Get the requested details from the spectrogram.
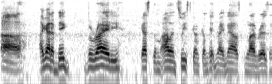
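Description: With a plain, everyday voice, a man speaks at a moderate pace and fairly low pitch, his intonation fairly even. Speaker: cannabis enthusiast. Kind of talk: casual chat. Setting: video call.

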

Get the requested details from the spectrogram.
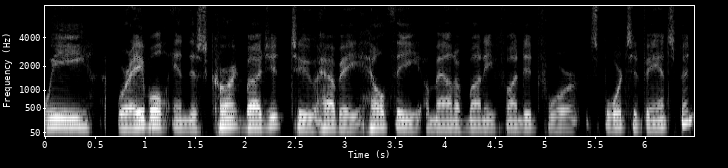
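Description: Against a quiet background, a man speaks in a normal speaking voice. His pace is fairly slow, his pitch medium and his intonation fairly even. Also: dry, close sound with no echo. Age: 60s. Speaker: city council member. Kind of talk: casual interview.

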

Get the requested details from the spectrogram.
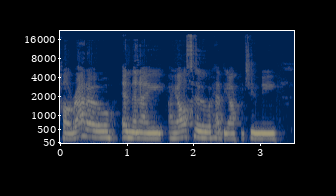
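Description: Speaking very fast, a woman keeps a monotone, flat intonation at a medium pitch. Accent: American. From western Pennsylvania, near Pittsburgh. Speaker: logistics executive. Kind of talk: interview. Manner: halting, repeats words.

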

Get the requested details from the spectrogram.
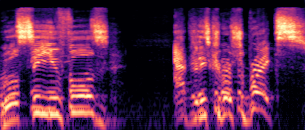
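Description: A man puts on a raspy character voice, pitched high and delivered at a fairly quick pace. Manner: spooky, theatrical.

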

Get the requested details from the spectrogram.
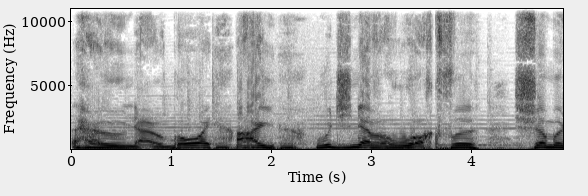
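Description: Clear music plays in the background. Over it, a man uses a put-on character voice at a medium pitch. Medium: actual play. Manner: laughing, condescending.

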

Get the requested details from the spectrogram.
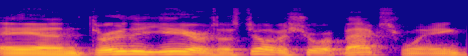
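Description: Lively intonation marks this man's speech, in a Southern US accent. His tone is dark and mellow. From North Carolina, Greensboro. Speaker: golf traveler. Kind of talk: casual chat.

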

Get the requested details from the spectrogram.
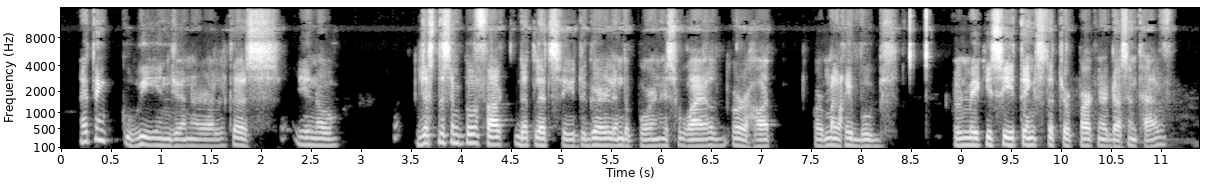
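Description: The voice has a dark, mellow tone and fairly even intonation, moving at a moderate pace in a dry, close sound with no echo. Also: man, medium pitch for a man. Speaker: caller. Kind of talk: casual chat.

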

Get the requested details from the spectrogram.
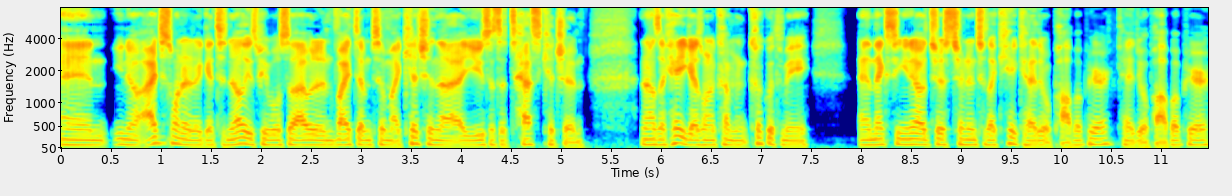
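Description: With a Californian accent, a man talks at a very fast pace in a fairly low voice of very even loudness, on a very clean recording with a silent background. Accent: Californian American. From US West Coast, East Los Angeles. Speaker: chef. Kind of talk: casual chat.

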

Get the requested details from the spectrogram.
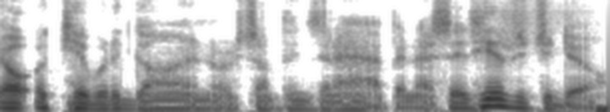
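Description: A man with a very deep, low, somewhat breathy voice is heard in a very clean recording with a silent background and a dry, close sound with no echo. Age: 60s. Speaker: ex-convict turned podcaster and youth speaker. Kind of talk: casual chat. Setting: studio. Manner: profane, blunt.

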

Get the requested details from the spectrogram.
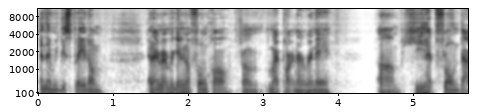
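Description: Over a very clean recording with a silent background, a man with a Hawaiian accent speaks very fast at a fairly low pitch. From Hawaii, Oahu windward side. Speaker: fashion designer and brand co-founder. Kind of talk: casual interview.

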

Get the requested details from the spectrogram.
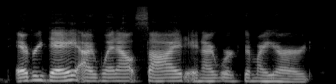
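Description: Bright, sharp tone on a very clean recording with a silent background. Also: woman. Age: 50s. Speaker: mental health podcast host. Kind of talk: casual solo monologue. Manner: animated.

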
